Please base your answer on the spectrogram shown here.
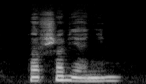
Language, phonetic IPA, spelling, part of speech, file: Polish, [ˌvarʃaˈvʲjä̃ɲĩn], warszawianin, noun, LL-Q809 (pol)-warszawianin.wav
